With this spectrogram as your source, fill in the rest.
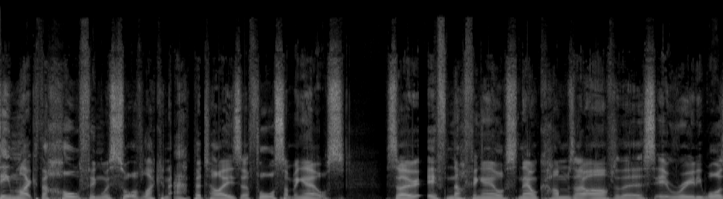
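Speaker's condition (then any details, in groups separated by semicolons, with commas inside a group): No condition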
